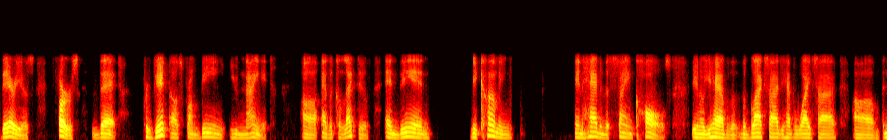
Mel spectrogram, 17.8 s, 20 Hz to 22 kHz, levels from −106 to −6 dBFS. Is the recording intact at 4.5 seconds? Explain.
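No, Opus voice compression affects 4.5 s and the whole clip: SILK-coded narrowband speech, cut off near 4 kHz at what sounds like about 8 kbps, sounds muffled, hoarse and robotic.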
